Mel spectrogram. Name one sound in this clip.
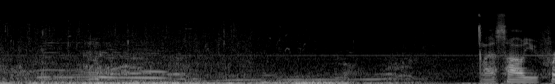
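A large creature growls low.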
